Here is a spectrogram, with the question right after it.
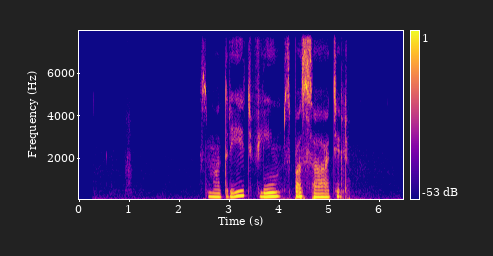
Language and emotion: Russian, sad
